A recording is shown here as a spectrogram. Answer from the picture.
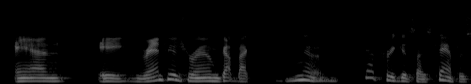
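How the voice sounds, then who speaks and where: Here a man with an Oklahoma accent talks at a fairly quick pace. His pitch is fairly high, with ordinary variation. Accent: Oklahoma twang. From US, northeastern Oklahoma. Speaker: keynote speaker, former college educator. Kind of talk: plenary lecture with storytelling. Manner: conversational, many fillers.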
